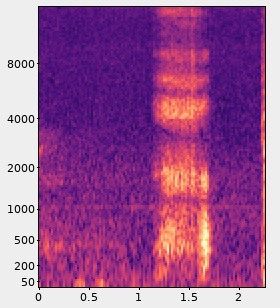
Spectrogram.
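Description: A single sneeze bursts out mid-clip, a short noisy blast after a quiet stretch, followed by a brief sharp sound at the end.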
